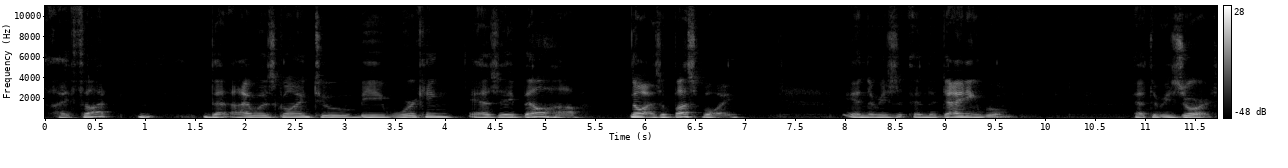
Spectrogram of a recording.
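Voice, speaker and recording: A man with an American accent speaks at a fairly high pitch, his tone dark and mellow and somewhat breathy, with ordinary pitch variation. His pace is very slow, broken by long, frequent pauses. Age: 80s+. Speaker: adult student writer. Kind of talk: reading aloud own writing. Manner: halting.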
